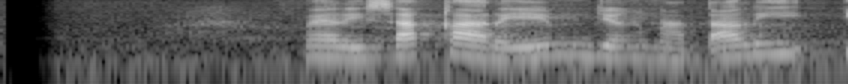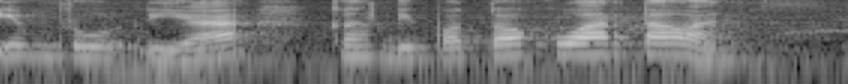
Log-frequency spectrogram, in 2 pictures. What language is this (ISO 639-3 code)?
sun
